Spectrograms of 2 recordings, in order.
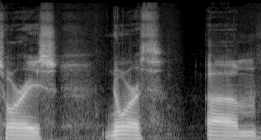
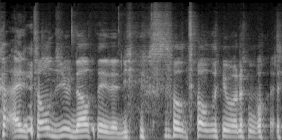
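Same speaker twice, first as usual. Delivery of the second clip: laughing; 7 semitones higher than usual. Real, not acted. Laughing at partner's guess.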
